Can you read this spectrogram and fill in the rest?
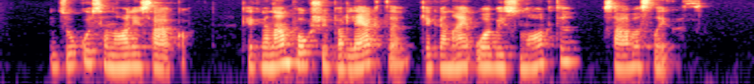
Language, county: Lithuanian, Vilnius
